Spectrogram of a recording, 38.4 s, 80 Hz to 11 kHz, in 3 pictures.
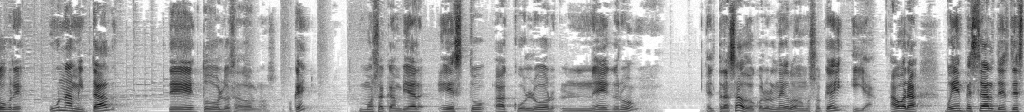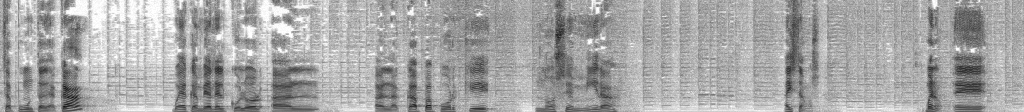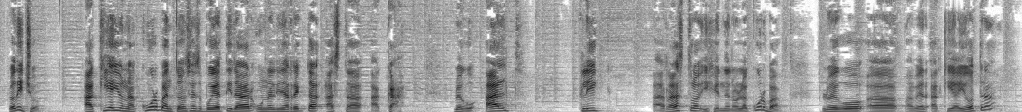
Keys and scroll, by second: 4.4 space, 5.1 shift+x, 10.6 space, 23.7 space, 35.2 space.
